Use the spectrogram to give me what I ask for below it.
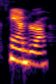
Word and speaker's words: Kendra: Yep, it's Kendra, just like Sandra with the K.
